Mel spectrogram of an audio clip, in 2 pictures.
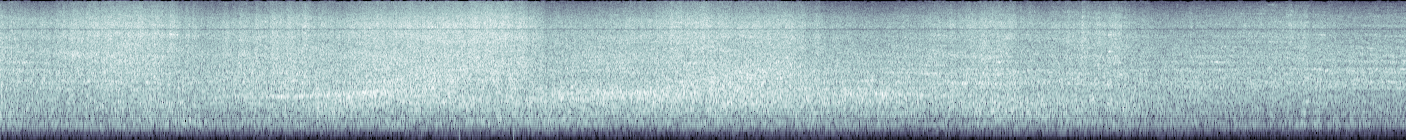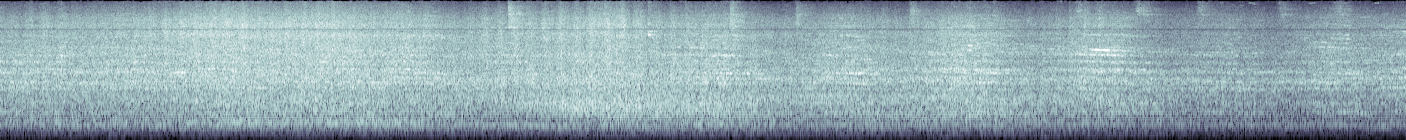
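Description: Loud, steady noise of a freight train's cars rolling past: steel wheels running on the rails. A thin high wheel squeal shows through in the second half.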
